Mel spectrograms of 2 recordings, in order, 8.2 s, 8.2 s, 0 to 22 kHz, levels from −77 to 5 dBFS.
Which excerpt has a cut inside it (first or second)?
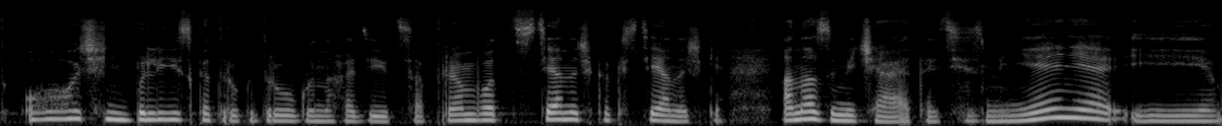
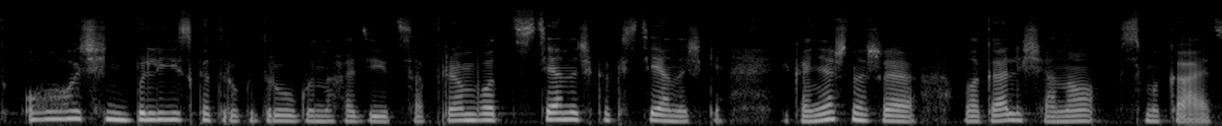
first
